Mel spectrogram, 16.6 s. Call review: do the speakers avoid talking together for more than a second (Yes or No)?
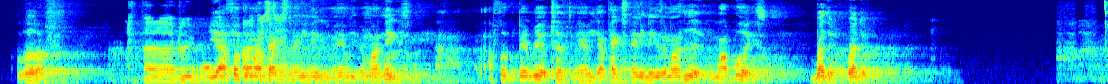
No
